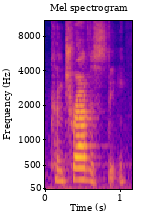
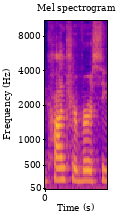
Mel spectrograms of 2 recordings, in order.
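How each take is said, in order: First: Contravesty, stressed on the second syllable, "con-TRAV-esty"; contravesty as a squished British controversy, "con-TRAV-esty"; British squished pronunciation. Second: Said in the usual way. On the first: Shown as a demonstration. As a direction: move the stress in contravesty to TRAV and squash the rest. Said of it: "the Brits like to squish words". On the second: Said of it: "controversy would be".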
